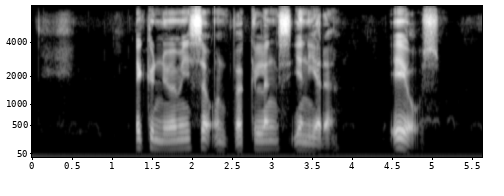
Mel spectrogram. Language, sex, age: Afrikaans, male, 20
